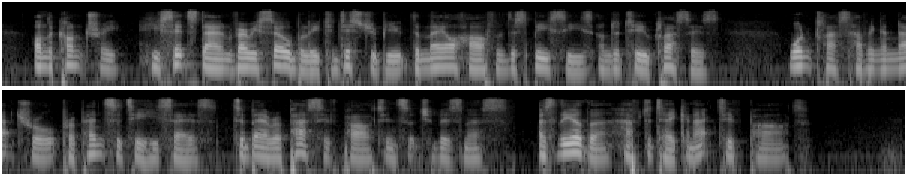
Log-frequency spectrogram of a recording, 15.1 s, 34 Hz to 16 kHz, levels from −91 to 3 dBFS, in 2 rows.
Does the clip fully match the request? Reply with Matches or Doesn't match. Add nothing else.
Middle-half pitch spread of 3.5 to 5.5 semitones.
Matches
